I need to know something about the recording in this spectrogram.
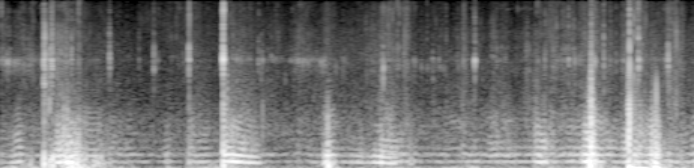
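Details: Buzzing of highly aggressive honey bees, a low humming drone punctuated by loud sudden thuds and clicks roughly every second, with brief louder surges as insects pass near.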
